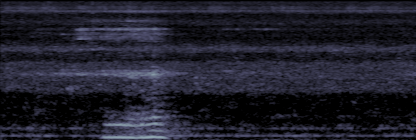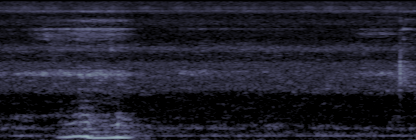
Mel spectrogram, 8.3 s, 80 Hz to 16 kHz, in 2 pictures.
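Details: Snoring: two deep, rumbling snores on breathing in, about 16 breaths a minute, over steady room hum.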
